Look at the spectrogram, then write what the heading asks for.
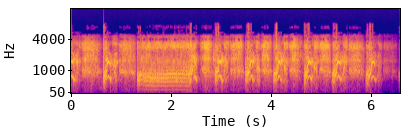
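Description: Stray dogs barking and yipping, a loud run of many sharp barks broken by one drawn-out whining cry, with no voices.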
